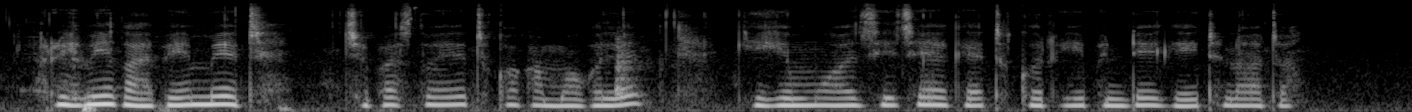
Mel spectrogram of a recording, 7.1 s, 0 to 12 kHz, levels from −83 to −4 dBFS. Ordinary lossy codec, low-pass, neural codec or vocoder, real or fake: none; 10.8 kHz; none; real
